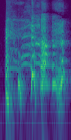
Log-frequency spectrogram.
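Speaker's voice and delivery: short high laugh. Real, not acted. After the shooting story, a high laugh. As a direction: laugh brightly.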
